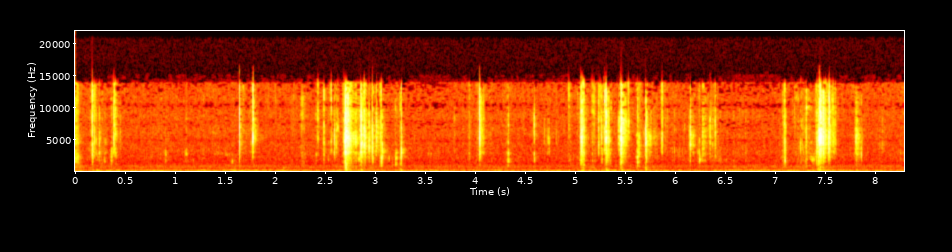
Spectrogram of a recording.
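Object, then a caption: Bar of soap scraped with a metal blade. A metal box-cutter blade scrapes and carves crumbly chips off a small, solid, green-and-white striped soap bar held in the fingers. The result is a run of crisp, dry, bright scraping crackles and crunches over a faint low hum, with sharper louder cuts standing out now and then.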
